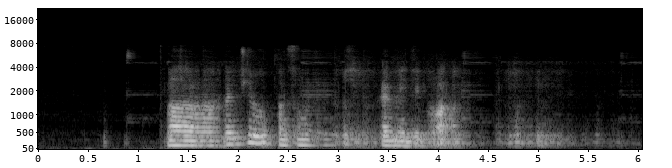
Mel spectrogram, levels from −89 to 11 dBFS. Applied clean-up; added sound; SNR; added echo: neural mask model DeepFilterNet 3.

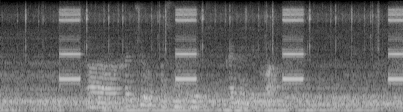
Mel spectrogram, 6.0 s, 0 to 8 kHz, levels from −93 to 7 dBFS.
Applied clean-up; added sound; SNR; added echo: none; Alarm; 2 dB; reverberation time 0.8 s.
